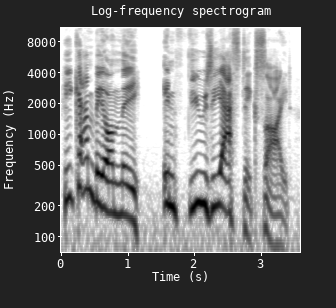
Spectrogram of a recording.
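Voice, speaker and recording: A man's voice: high-pitched, huge pitch swings, slow pace, fairly bright tone, no echo, heavily acted. A man playing a smug, greedy male arms-dealer businessman in a comedy sketch, oily and condescending.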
